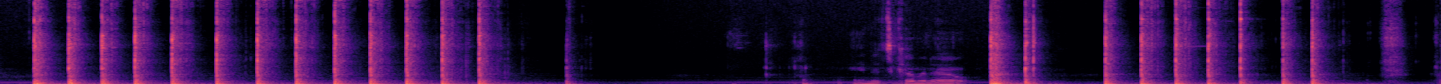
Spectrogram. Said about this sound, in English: I've misplaced my hammer, so I'm using a crowbar.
